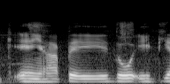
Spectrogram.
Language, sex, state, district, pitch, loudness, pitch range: Hindi, male, Tripura, West Tripura, 135 Hz, -14 LUFS, 130-140 Hz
